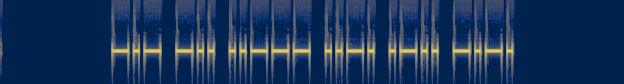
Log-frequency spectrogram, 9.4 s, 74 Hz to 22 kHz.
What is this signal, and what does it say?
Morse code, heard as a keyed tone, about 15 wpm, 700 Hz. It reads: KD2FLC
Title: USA Call Signs - 6 Characters - Repeated 2x - 15wpm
